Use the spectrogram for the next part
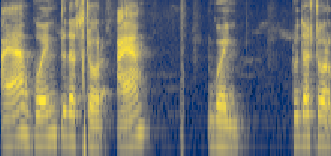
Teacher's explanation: neutral tone when giving information or instructions typically falls at the end of the last word or syllable in the phrase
